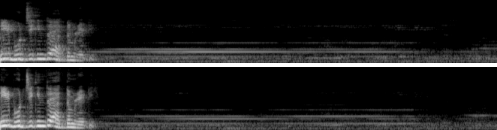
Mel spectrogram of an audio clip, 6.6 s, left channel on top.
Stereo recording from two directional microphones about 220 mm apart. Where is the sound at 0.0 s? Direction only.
50° right (ahead or behind).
